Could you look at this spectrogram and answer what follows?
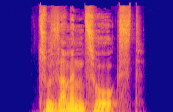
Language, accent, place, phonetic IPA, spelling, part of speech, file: German, Germany, Berlin, [t͡suˈzamənˌt͡soːkst], zusammenzogst, verb, De-zusammenzogst.ogg
- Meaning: second-person singular dependent preterite of zusammenziehen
